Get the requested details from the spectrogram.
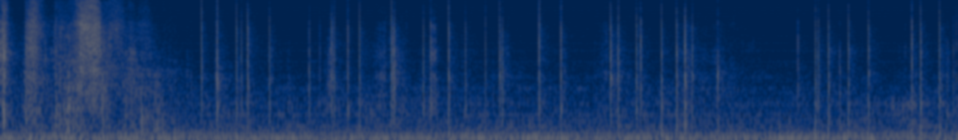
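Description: Long nails tap and scratch across the front of a flat, medium-sized, hollow white printed cardboard face mask box from grace & stella. A brief burst of broadband scratching opens the clip, then gives way to a steady series of sharp, dry clicking taps over a low background hum.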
